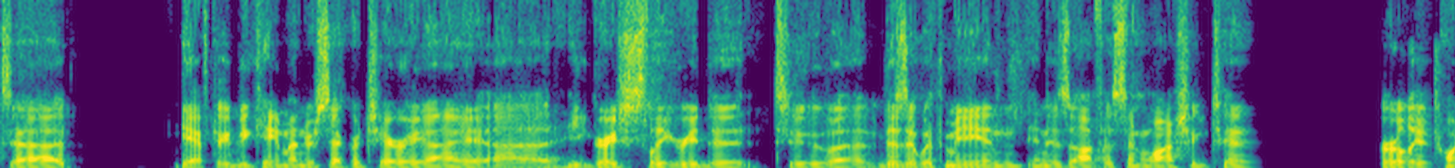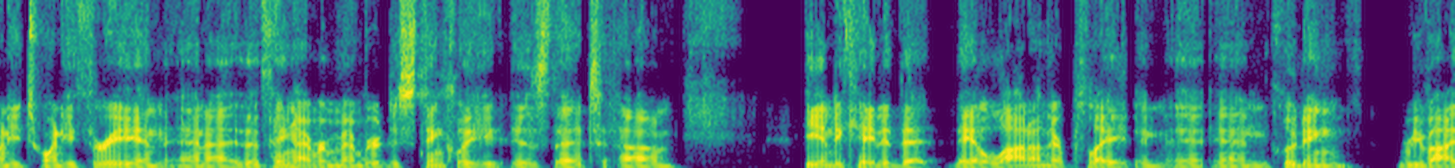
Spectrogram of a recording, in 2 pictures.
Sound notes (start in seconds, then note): none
